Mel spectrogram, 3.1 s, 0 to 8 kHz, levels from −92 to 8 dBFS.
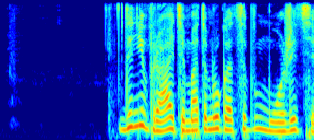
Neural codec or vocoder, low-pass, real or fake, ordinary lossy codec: none; 7.2 kHz; real; none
